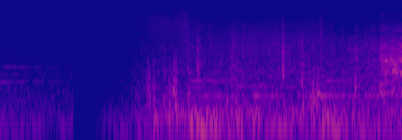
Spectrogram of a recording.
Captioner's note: suspenseful music; wind wooshing; shovel scraping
